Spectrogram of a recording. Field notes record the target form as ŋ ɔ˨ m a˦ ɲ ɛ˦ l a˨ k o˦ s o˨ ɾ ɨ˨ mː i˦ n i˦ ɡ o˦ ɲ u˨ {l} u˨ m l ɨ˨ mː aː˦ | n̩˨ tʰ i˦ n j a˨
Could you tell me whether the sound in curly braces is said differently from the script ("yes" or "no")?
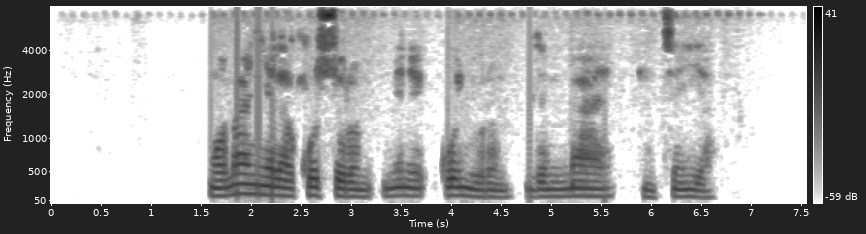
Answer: yes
